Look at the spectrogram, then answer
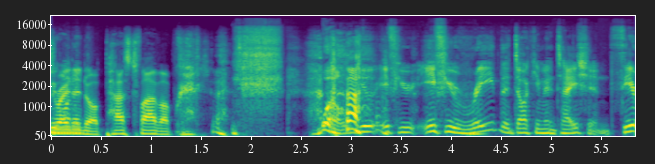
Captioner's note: laughs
